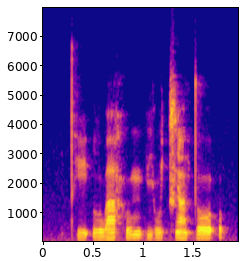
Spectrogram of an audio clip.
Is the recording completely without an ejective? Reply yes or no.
yes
